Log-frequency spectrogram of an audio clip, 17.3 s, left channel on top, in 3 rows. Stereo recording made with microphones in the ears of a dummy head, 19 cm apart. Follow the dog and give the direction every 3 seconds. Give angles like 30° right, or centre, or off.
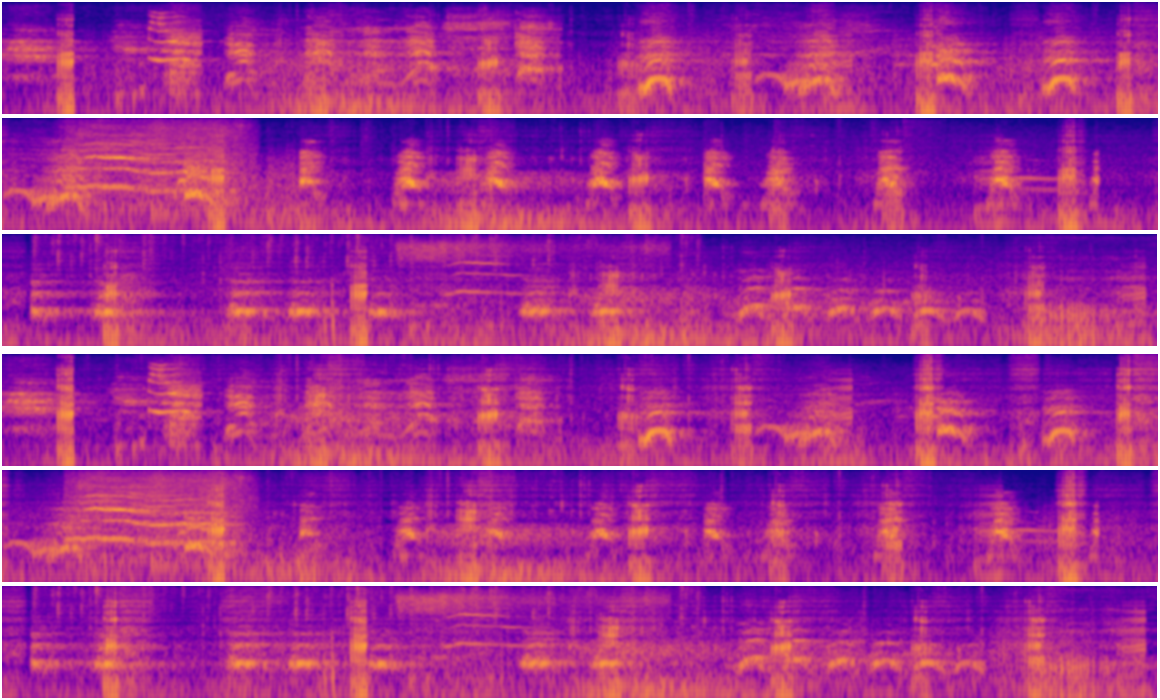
centre, 60° left, 60° left, 10° left, 20° right, 20° right.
